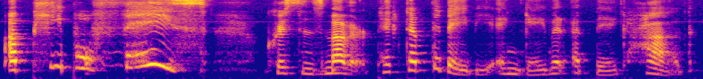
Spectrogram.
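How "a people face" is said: high, loud laughing cry, slow; laughing delight. Acted. Mother seeing her baby's face, high laughing delight. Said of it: "and said".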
